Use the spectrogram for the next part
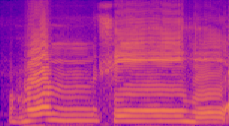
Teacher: Hum fihi, ada mad tabi'i lagi pada lafal fi. Ini mim mati bertemu fa, ada idhar syafawi, jelaskan mimnya.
